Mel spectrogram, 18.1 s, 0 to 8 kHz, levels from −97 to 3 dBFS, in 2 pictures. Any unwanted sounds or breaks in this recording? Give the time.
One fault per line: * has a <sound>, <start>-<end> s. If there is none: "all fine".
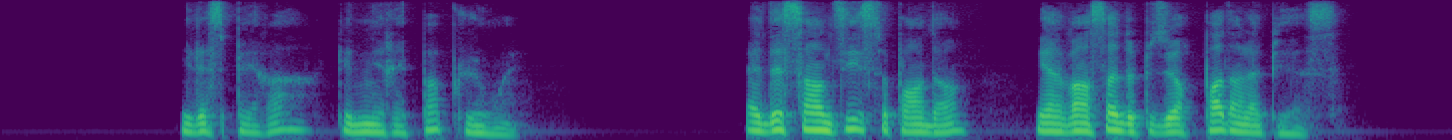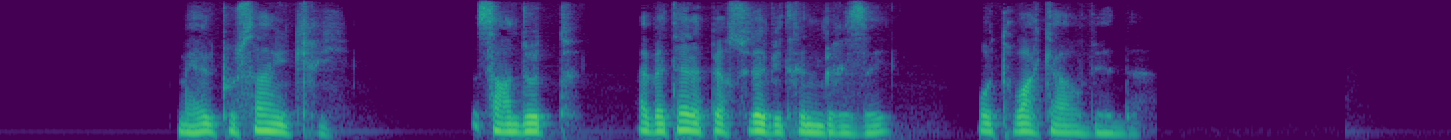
all fine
